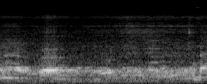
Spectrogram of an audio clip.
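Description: A Buddhist monk's voice preaching into a handheld microphone, heard thin and narrow as if through a loudspeaker.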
